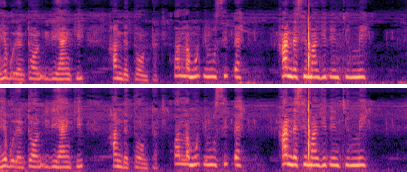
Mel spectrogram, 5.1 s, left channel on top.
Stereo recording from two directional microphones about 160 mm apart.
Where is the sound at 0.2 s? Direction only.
35° right (ahead or behind).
